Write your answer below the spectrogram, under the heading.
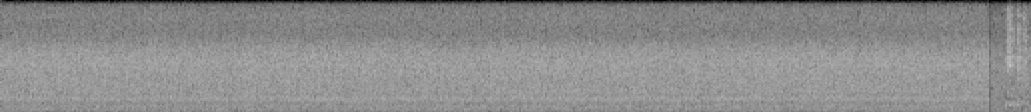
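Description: Fast mountain river rushing: a steady, loud wash of water noise, dipping slightly in level near the end.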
